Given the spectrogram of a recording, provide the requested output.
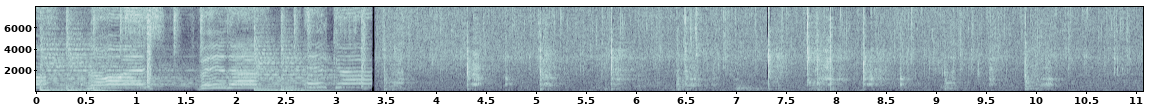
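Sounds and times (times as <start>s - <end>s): spoon scraping and knocking pan: 3.4s - 10.4s
meat sizzling in a pan: 3.4s - 11.0s.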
